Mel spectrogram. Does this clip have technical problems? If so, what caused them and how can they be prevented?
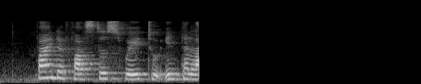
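Yes. An audio dropout to silence begins at 1.99 s and runs to the end. The speech cuts off into total silence, showing as a flat line on the waveform and a blank spectrogram. The input was likely lost while recording continued. Monitoring input levels and securing connections prevents this.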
